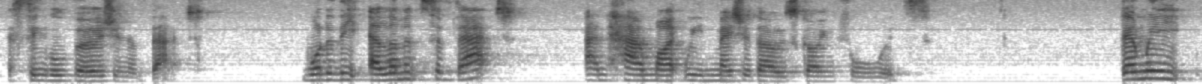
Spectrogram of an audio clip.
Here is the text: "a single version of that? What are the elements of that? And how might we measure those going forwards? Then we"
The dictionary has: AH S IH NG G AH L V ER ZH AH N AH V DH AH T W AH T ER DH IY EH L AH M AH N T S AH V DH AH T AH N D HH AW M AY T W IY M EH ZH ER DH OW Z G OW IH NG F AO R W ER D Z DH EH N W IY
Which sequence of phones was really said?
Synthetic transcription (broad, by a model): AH S IH NG G AH L V ER ZH AH N AH V DH AH T W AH T ER DH IY EH L AH M AH N T S AH V DH AH T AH N HH AW M AY T W IY M EH ZH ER DH OW Z G OW IH NG F AO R W ER D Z DH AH N W IY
